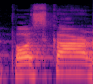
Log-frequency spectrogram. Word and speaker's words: postcard: this is a postcard or postcard? Postcard. Stress is on the first part.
